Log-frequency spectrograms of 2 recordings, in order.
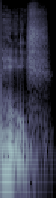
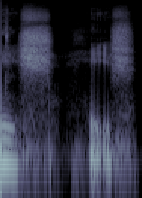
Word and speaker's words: Heche: If you saw her, there's no way that's how her name is spelled. Heche.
